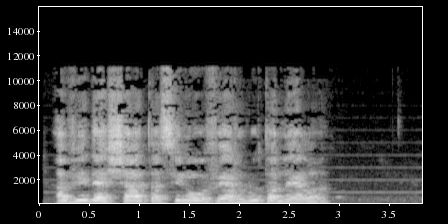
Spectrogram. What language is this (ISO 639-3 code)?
por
